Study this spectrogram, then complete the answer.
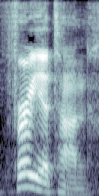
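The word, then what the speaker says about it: feuilleton: entertain the general reader a feature section it's pronounced feriatan for yetan for utah yes f u r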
